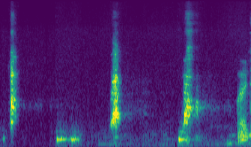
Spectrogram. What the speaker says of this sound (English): you guys don't have to hear the dog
